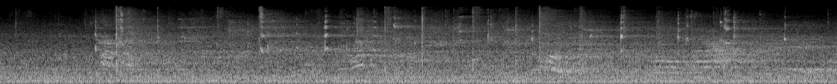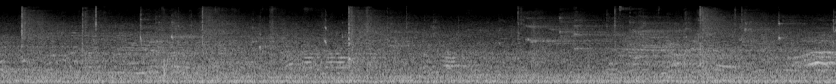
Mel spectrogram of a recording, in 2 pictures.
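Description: Men call out to each other across the court.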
